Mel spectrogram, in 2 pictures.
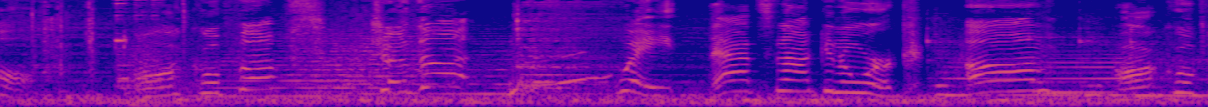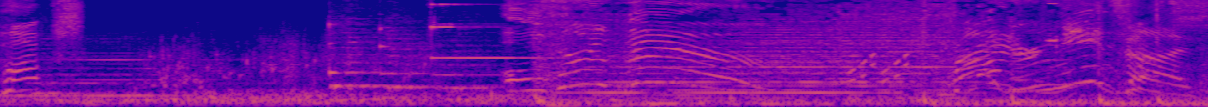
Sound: beep; Pups Tags Beeping

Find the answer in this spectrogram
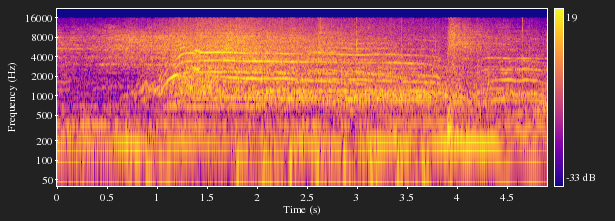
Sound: cheering

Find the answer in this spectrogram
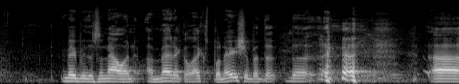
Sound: laughing

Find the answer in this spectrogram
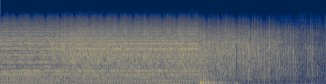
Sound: crowd applauding

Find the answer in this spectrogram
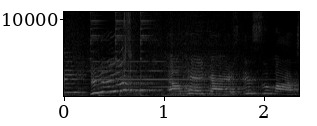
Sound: bell dings

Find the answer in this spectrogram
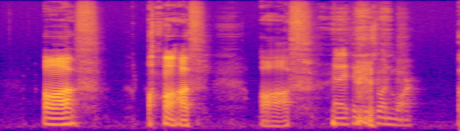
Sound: laughs

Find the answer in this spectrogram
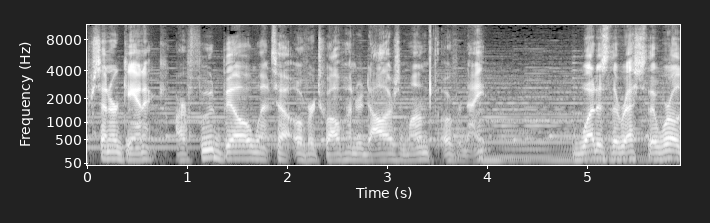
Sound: snaps

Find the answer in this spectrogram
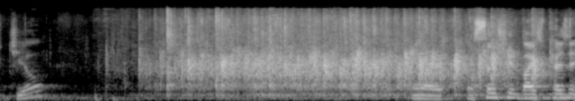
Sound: loud clapping

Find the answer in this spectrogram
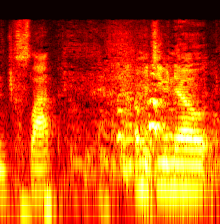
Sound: laughter

